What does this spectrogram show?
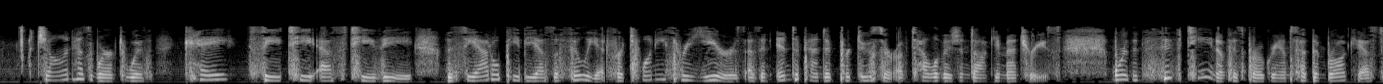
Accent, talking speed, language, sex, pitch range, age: American, 120 wpm, English, female, 160-205 Hz, 40-59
